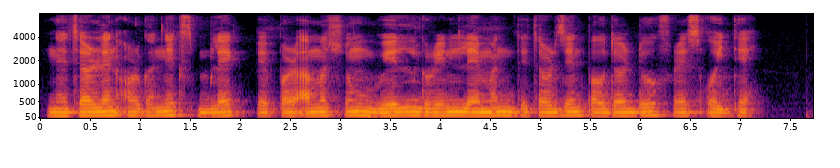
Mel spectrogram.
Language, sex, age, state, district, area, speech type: Manipuri, male, 18-30, Manipur, Tengnoupal, rural, read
